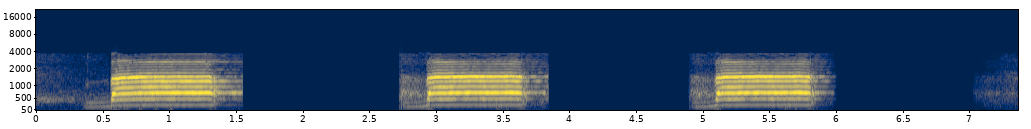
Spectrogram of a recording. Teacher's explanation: اب اس کی مقدار بھی ہے نا، حرف کی مقدار بھی ہے۔ یہ جو ہم حرف ادا کر رہے ہیں ایک الف تک کھینچ کے پڑھ رہے ہیں۔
